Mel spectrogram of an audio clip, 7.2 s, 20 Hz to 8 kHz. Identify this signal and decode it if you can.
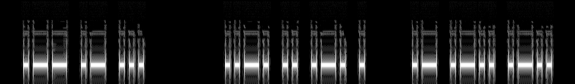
Morse code, heard as a keyed tone, about 20 wpm, 700 Hz. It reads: WAS FIRE ALL
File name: 20 WPM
